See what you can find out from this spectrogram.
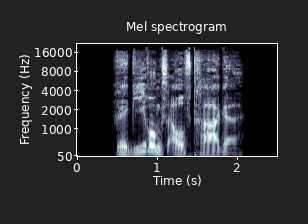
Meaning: dative of Regierungsauftrag
- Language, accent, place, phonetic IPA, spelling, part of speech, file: German, Germany, Berlin, [ʁeˈɡiːʁʊŋsˌʔaʊ̯ftʁaːɡə], Regierungsauftrage, noun, De-Regierungsauftrage.ogg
